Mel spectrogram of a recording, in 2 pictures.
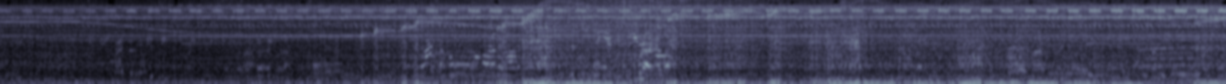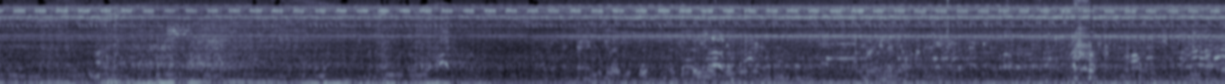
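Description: Off-road race car's engine revving hard in repeated surges, rising and falling in pitch as it works through the course, growing louder over the first few seconds. Voices are heard alongside.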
